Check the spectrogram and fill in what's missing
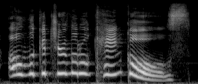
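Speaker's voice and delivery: high, sing-song mock of the nurse. Nurse quoted mocking her ankles.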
